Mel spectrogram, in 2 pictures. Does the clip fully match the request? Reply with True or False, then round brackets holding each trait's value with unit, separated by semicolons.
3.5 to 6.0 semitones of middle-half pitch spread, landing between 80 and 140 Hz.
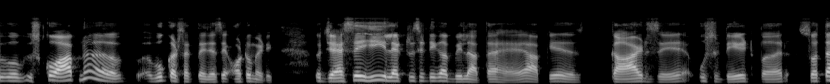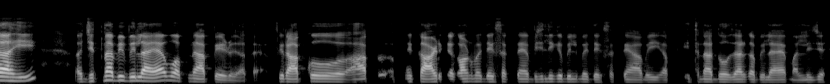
True (5.2 semitones; 135 Hz)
